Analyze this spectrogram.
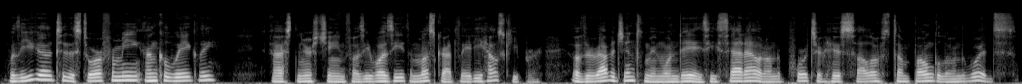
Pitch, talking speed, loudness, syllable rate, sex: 150 Hz, 235 wpm, -16 LUFS, 6.5 syllables/s, male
